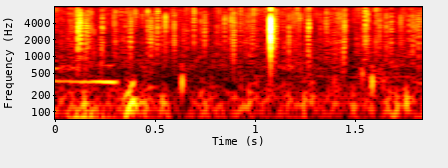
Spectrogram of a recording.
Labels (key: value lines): label: biophony, cascading saw
recorder: SoundTrap 600 or HydroMoth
